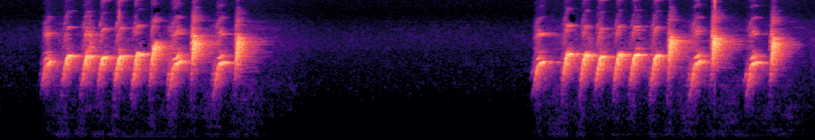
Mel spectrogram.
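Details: Young green leafbird singing actively: two bursts of rapid, chattering whistled notes about three seconds apart, each about two seconds long and rising toward a buzzy finish, with a clean, quiet background.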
